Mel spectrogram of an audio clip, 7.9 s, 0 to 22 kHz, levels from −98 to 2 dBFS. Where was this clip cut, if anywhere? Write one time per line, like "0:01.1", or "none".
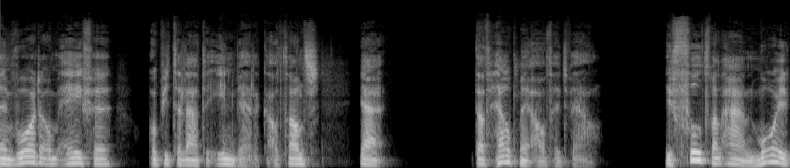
0:06.6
